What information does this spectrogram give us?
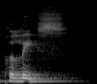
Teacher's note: it's p and leas with the stress on leas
